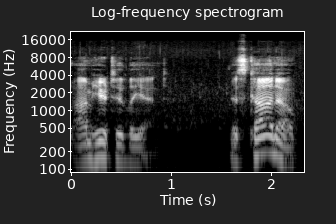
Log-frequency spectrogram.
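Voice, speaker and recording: A man's voice: mid-range voice, moderate pace, vocal fry, bright, forceful tone, husky. A man casually playing a tabletop horror game, moving between table talk and speaking as his character.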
